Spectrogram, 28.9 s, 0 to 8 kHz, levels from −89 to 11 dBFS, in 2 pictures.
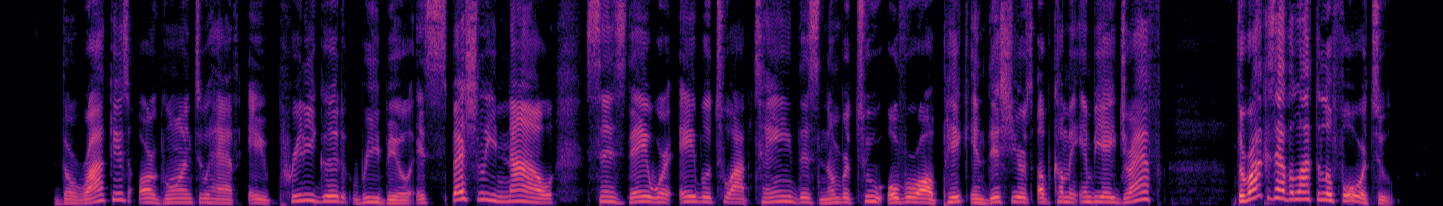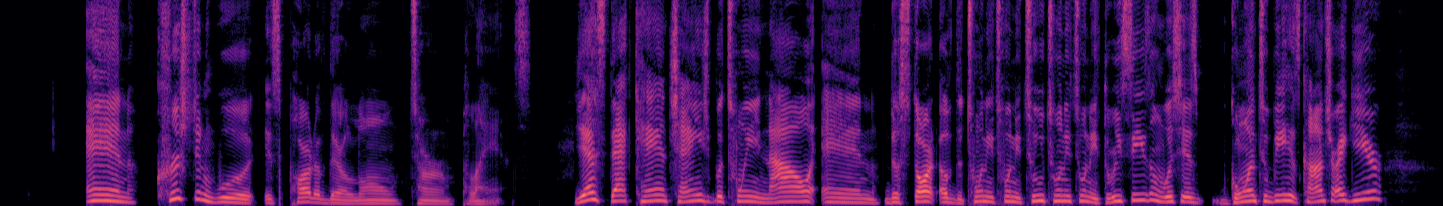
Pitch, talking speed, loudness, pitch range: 180 Hz, 145 wpm, -27 LUFS, 155-210 Hz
